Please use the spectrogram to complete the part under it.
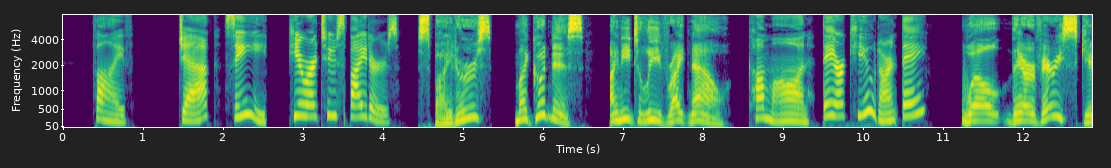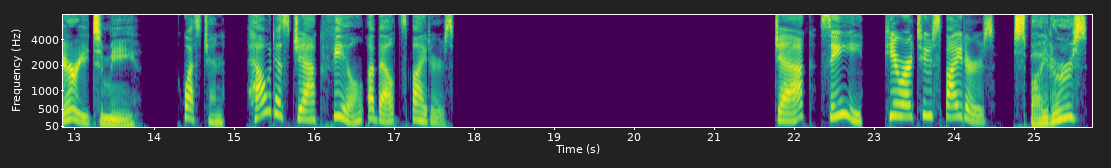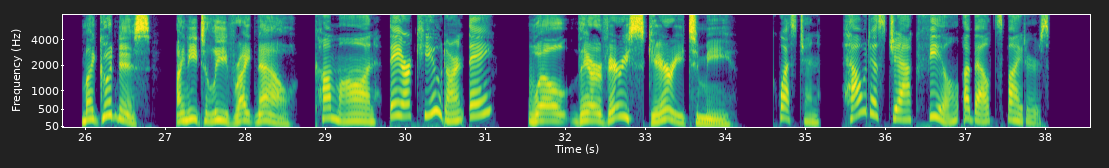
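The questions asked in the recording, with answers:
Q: How does Jack feel about spiders?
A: Scared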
